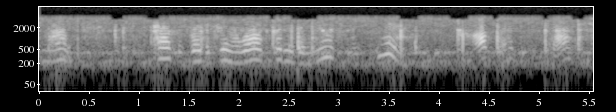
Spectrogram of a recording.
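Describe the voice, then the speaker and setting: A woman's voice: on the high side, normal speed, close to an everyday voice. An actress playing an anxious, refined young lady in 1940s radio drama, speaking in a breathless, alarmed way. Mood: uneasy. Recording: tinny, noisy 1940s radio recording.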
